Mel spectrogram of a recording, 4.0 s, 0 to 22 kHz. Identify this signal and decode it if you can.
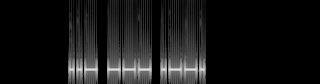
Morse code, heard as a keyed tone, about 25 wpm, 700 Hz. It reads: UOP
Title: USA Call Sign Postfixes - 3 Letters 25wpm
